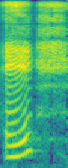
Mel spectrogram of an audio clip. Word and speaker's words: haie: Vous voyez bien que ça s'appelle H aspiré, je n'ai absolument fait aucun son avec ma bouche, j'ai dit la haie et donc vous avez le H de la haie qui est complètement muet.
